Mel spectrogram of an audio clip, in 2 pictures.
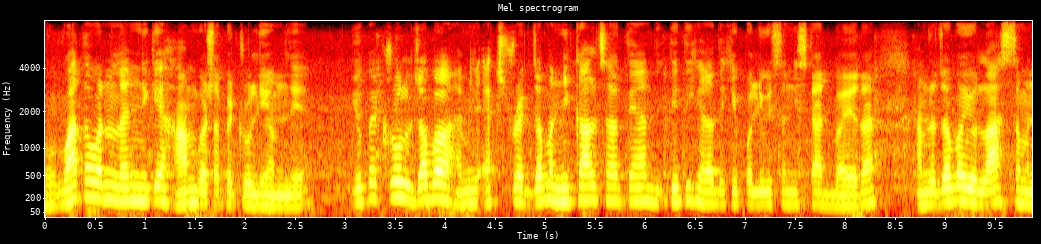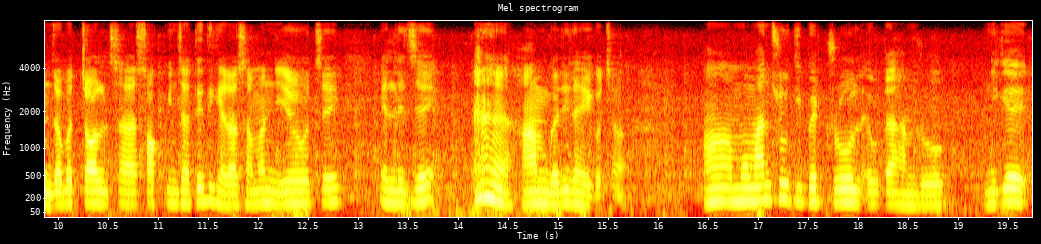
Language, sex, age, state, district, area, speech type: Nepali, male, 45-60, West Bengal, Alipurduar, urban, spontaneous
